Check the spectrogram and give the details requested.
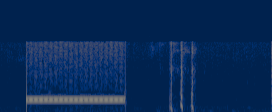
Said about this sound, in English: answer the phone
